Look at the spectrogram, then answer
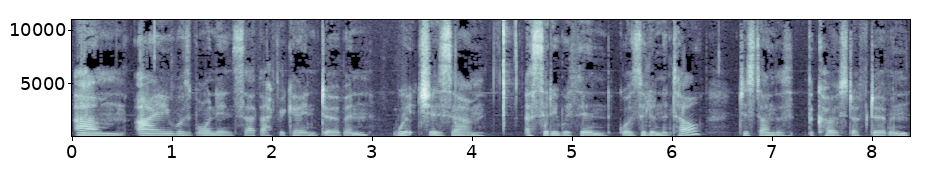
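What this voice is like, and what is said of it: South African accent, slightly Australian-sounding. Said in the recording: “my accent is changing slightly and I'm starting to sound Australian”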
